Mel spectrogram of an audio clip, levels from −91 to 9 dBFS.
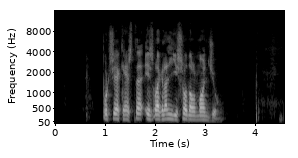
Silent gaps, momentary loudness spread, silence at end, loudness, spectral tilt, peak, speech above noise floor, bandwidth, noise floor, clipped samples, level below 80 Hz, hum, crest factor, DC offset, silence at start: none; 13 LU; 1.35 s; -28 LUFS; -5.5 dB/octave; -10 dBFS; 61 dB; 10.5 kHz; -89 dBFS; under 0.1%; -80 dBFS; none; 20 dB; under 0.1%; 0.95 s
